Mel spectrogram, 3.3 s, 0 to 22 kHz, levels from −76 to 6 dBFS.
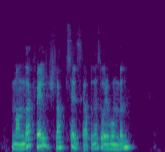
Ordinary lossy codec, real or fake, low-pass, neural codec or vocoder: Opus, 16 kbps; real; 10.8 kHz; none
